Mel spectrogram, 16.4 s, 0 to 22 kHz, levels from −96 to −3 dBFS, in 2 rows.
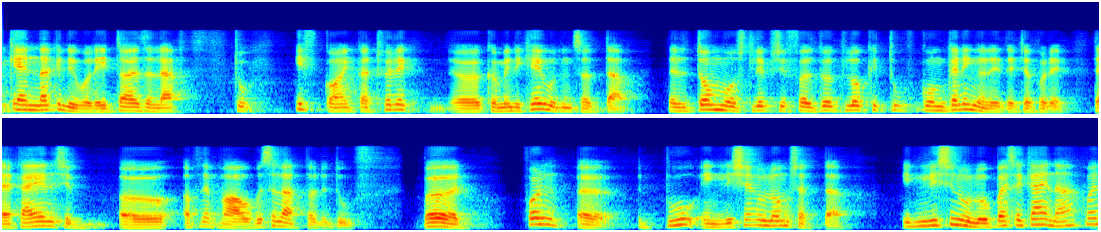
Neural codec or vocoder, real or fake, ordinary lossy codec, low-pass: codec, 16 kHz, 0.2 kbps, FocalCodec; fake; none; none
